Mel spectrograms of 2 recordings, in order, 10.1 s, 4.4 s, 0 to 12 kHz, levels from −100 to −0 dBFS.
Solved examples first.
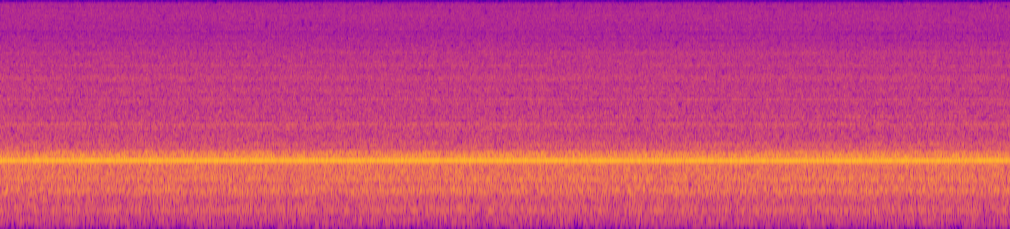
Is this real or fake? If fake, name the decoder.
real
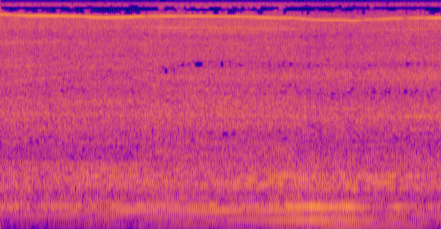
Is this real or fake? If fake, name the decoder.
real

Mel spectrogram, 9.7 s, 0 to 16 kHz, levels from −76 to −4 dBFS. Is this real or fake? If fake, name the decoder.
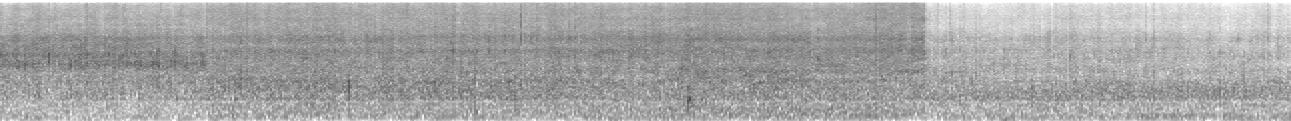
fake, autoencoder, DAC-VAE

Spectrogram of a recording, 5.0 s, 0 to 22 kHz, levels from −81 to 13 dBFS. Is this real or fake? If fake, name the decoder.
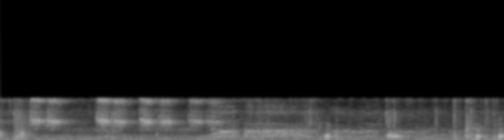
real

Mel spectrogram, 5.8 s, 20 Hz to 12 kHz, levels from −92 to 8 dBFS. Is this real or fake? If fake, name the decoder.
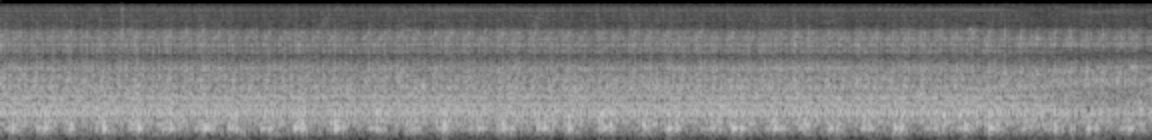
real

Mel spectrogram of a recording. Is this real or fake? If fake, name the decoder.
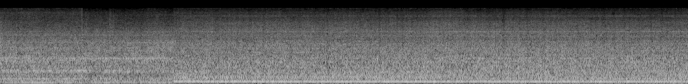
fake, vocoder, BigVGAN v2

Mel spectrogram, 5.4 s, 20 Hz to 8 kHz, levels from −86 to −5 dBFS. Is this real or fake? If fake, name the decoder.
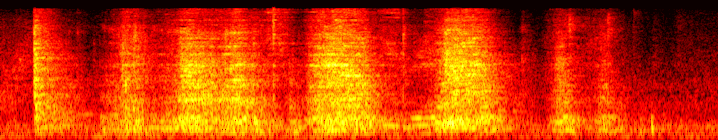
real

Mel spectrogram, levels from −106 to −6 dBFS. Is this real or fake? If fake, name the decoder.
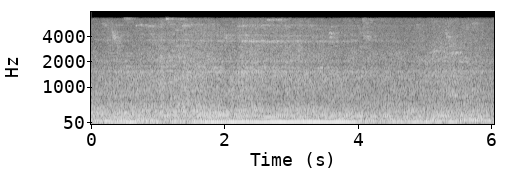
real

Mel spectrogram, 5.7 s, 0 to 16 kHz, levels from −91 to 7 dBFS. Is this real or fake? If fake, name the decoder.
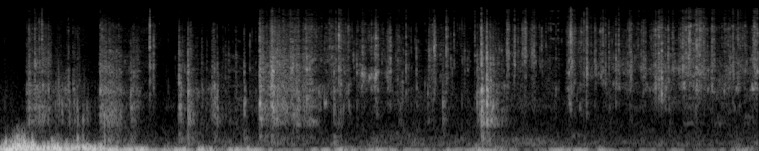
real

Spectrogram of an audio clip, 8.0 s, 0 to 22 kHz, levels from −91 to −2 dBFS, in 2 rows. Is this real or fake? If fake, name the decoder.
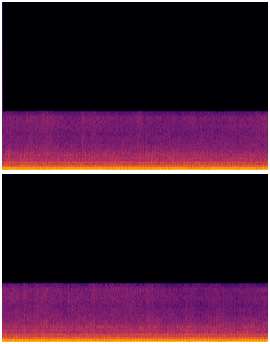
fake, codec, DAC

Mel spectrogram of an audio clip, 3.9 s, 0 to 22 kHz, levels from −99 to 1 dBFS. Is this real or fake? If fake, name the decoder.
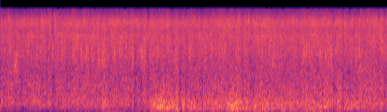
real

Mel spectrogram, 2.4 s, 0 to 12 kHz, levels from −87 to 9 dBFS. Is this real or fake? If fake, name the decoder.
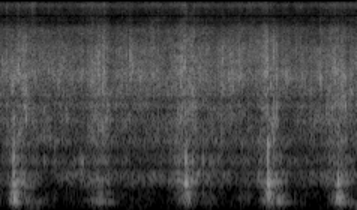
fake, codec, HILCodec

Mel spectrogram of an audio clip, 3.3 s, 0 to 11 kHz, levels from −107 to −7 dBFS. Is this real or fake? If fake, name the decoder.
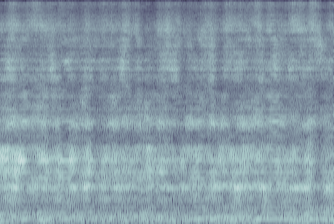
fake, vocoder, WaveNeXt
